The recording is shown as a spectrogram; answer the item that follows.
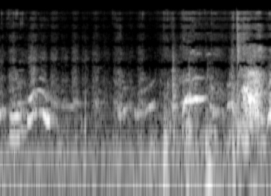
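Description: A dog whining in short whimpers that rise and fall in pitch, excited by a ball game.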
